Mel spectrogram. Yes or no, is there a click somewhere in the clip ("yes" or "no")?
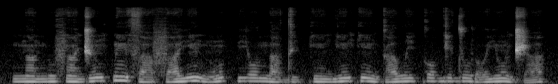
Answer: no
